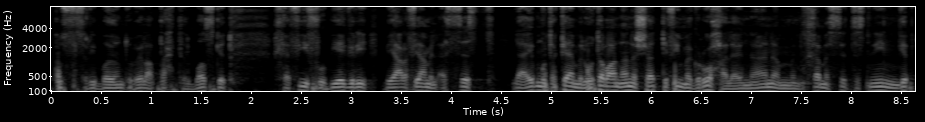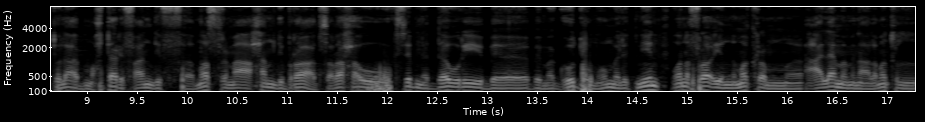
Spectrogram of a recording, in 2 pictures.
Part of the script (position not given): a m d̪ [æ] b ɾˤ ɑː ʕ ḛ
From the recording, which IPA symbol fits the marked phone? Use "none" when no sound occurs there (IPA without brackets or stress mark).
i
